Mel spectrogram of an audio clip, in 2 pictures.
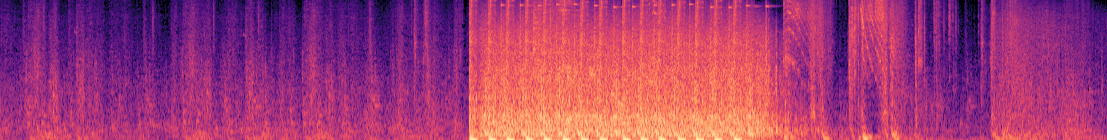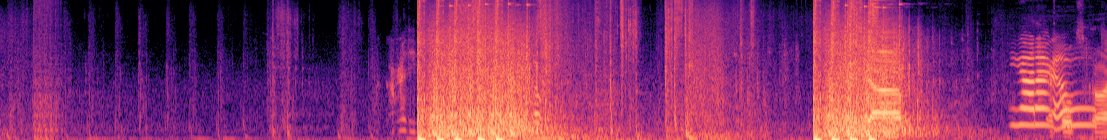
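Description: Video game gunfire crackles in long, loud machine-gun bursts, separated by quieter stretches of scattered single shots and footsteps, with a player's voice talking between the volleys.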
